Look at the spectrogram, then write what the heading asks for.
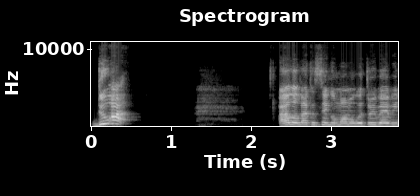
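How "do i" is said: loud, high indignant "Do I"; indignant outburst. Real, not acted. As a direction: blurt it out in disbelief. Reacción indignada al insulto.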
